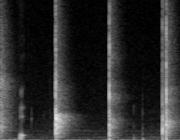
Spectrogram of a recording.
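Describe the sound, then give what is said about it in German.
A few slow, sharp hand claps given belatedly, about three in a row at an even, deliberate pace. They are fairly loud, with short gaps of near silence between them. “Da kriege ich keinen Applaus oder was?”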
